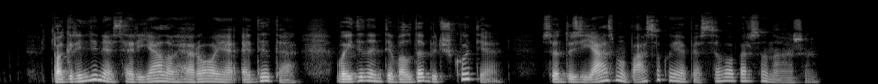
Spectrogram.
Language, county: Lithuanian, Vilnius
